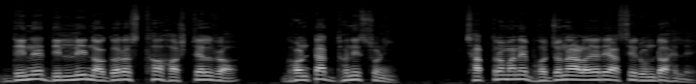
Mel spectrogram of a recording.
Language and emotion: Odia, neutral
